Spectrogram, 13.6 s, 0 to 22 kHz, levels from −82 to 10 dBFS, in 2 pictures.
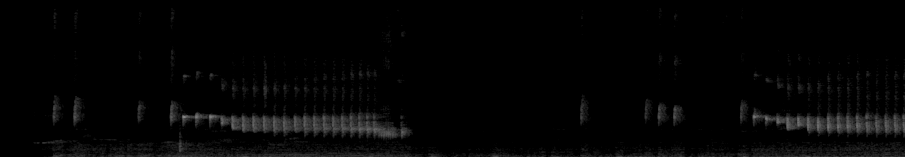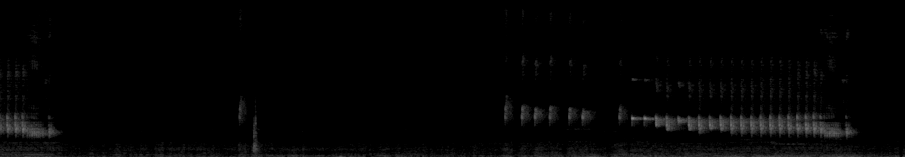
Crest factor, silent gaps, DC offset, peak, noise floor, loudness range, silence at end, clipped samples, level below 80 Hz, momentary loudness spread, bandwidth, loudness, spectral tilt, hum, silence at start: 24 dB; none; under 0.1%; -28 dBFS; -70 dBFS; 12 LU; 0.05 s; under 0.1%; -72 dBFS; 24 LU; over 20 kHz; -46 LUFS; -0.5 dB/octave; none; 0.3 s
